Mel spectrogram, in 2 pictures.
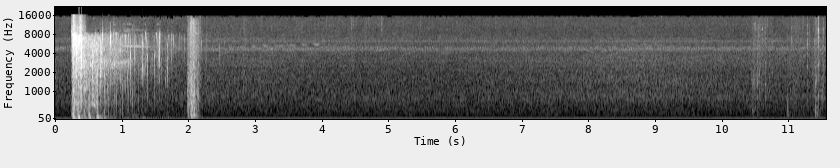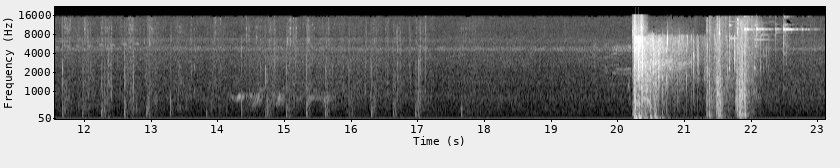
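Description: Gunshots fire in loud, echoing bursts.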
